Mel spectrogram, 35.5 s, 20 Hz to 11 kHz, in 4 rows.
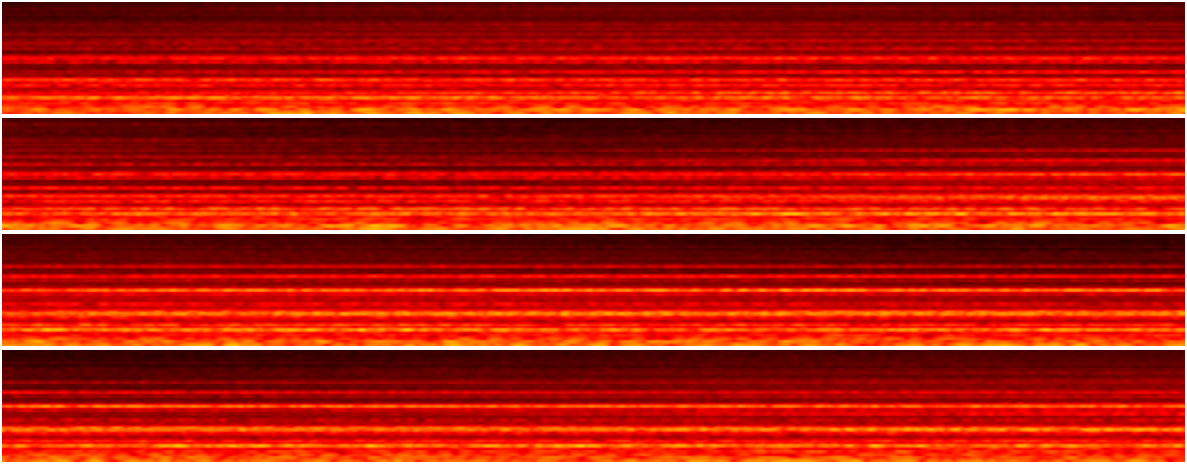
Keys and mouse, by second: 3.2-3.7 middle drag, 4.9-6.9 drag, 7.8 click, 9.7 Tab, 11.6 click, 13.3 click, 14.4-14.9 drag, 16.1 click, 17.1 g, 18.0 g, 20.2 r, 22.1 g, 23.5 g, 27.1 Tab, 27.6-28.7 middle drag, 29.9 click, 30.7 Tab, 32.8 g.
